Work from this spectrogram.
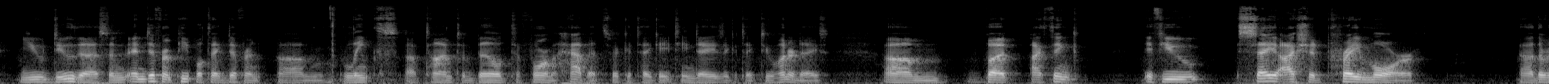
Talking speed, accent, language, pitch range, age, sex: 165 wpm, American, English, 90-105 Hz, 30-49, male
